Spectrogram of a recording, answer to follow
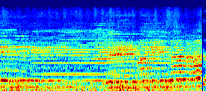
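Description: A woman singing a melodic song with harmonium accompaniment, holding long, sustained notes over the harmonium's steady reedy chords.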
